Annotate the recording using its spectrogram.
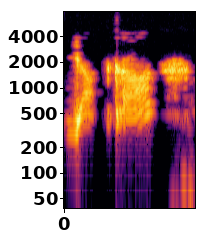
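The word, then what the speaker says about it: Yat-Kha: And the other great artist I would urge you to check out is Yatka, which is spelled YAT, and is a solo singer that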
